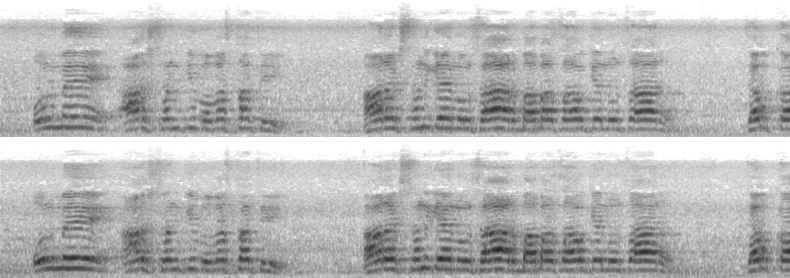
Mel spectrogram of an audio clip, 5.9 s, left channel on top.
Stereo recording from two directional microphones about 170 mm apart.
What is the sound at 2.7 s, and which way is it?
Speech, 30° left (ahead or behind).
